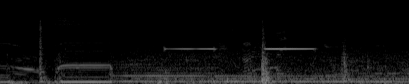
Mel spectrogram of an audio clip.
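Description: Steady low electric hum inside a car cabin, with a few sharp clicks and two short high beeps in the middle, after a brief falling whirr at the start.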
